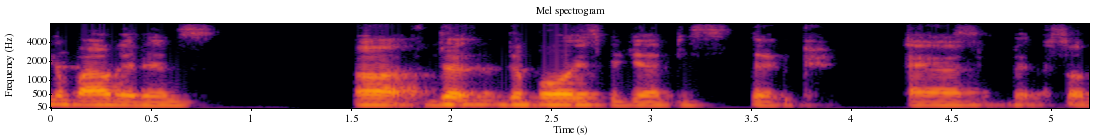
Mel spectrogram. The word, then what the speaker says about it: Du Bois: the first thing is the boys as how it's pronounce now is of Haitian desent okay so it was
